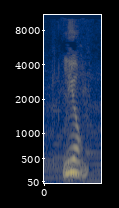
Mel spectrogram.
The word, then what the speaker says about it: Lyon: ¿Cómo se dice? – Lyon. – Oui. Lyon. – Nasal.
